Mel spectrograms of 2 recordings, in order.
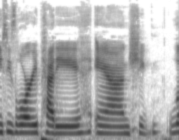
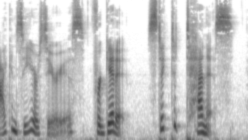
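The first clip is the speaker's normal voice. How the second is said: put-on scornful, disdainful tone, quieter; 5 dB quieter than usual. Quoting a woman's reply to a man, mock-disdainful. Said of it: "says tennis so disdainfully".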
